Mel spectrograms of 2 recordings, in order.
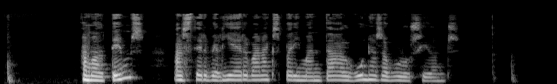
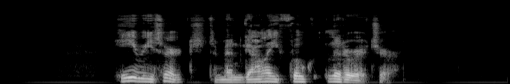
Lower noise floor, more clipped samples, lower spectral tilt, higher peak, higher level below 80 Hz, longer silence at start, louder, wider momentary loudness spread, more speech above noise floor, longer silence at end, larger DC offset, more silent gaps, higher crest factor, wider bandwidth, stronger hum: second, -63 dBFS vs -69 dBFS; neither; about the same, -5.5 dB/octave vs -6 dB/octave; first, 0 dBFS vs -6 dBFS; about the same, -62 dBFS vs -60 dBFS; second, 0.05 s vs 1.15 s; first, -18 LUFS vs -22 LUFS; first, 16 LU vs 12 LU; about the same, 46 dB vs 48 dB; second, 1 s vs 1.2 s; neither; neither; about the same, 18 dB vs 18 dB; about the same, 11.5 kHz vs 11.5 kHz; neither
